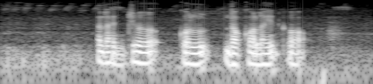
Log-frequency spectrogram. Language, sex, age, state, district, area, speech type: Santali, male, 18-30, West Bengal, Bankura, rural, spontaneous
